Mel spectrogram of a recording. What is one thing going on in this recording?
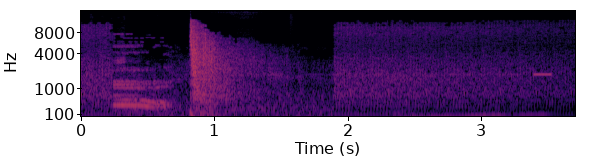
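A loud explosion booms and rumbles away.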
